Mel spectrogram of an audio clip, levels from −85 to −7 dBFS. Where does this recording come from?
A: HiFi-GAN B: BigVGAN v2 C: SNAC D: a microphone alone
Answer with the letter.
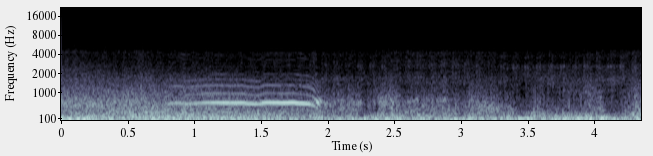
D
